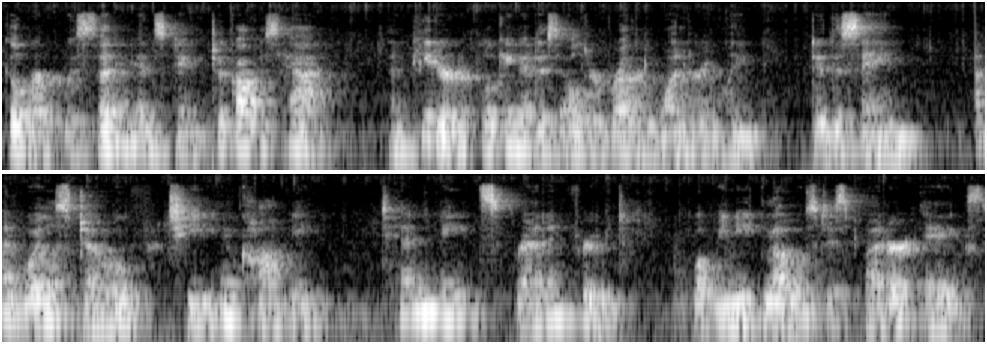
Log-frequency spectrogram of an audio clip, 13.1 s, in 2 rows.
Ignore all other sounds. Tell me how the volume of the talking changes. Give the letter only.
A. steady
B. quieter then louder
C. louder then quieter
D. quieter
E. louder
A.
